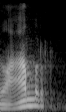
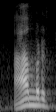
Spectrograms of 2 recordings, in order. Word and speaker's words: عمرو: طيب، ثم قال رحمه الله: حدثنا أبو بكر عبد الله بن أبي داود قال حدثنا أبو الطاهر أحمد بن عمرو، عمرو تكتب واوها ولا تلفظ، لا تقول عمرو،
